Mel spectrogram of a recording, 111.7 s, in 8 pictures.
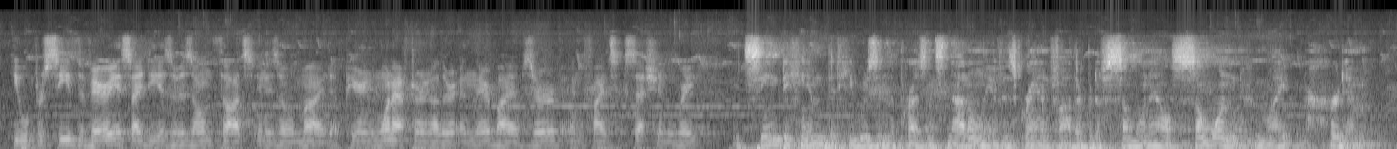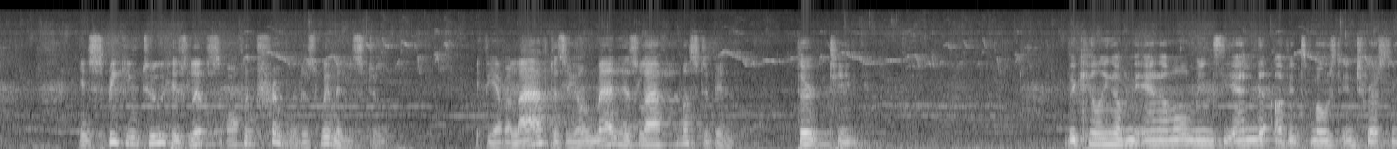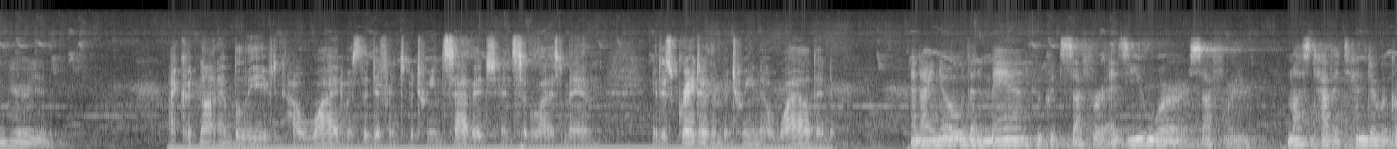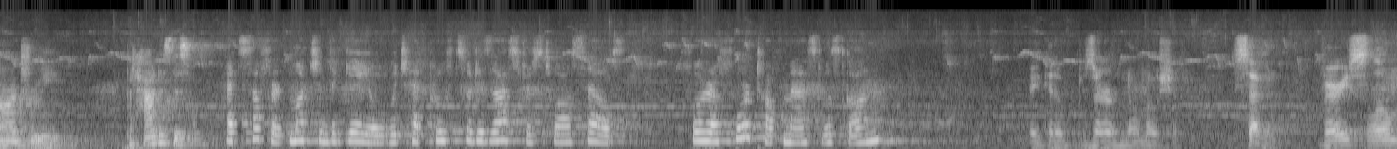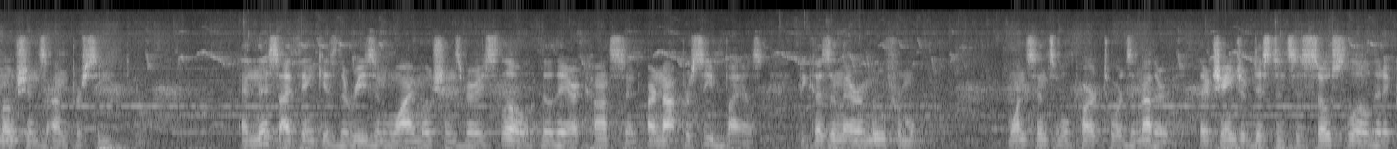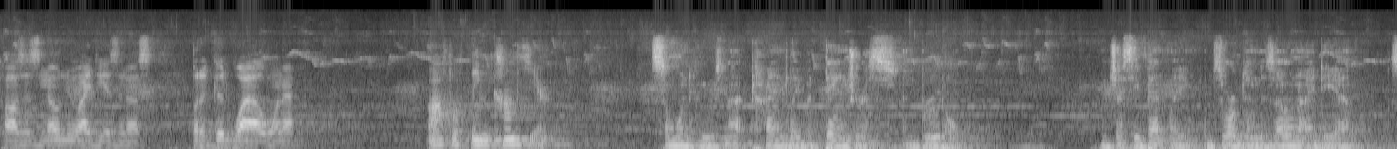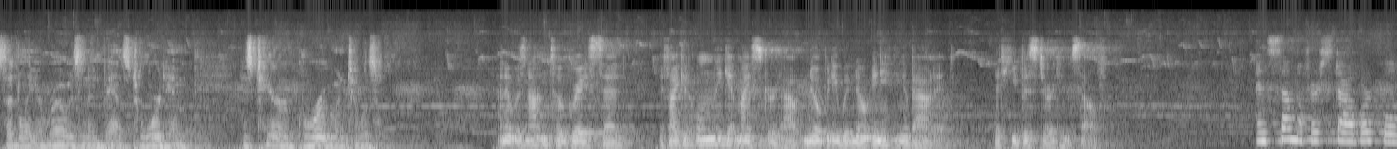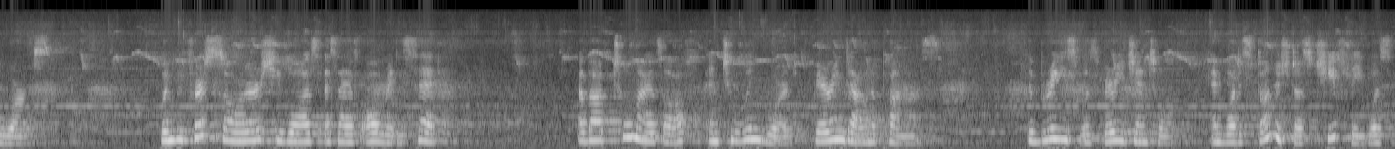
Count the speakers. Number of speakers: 7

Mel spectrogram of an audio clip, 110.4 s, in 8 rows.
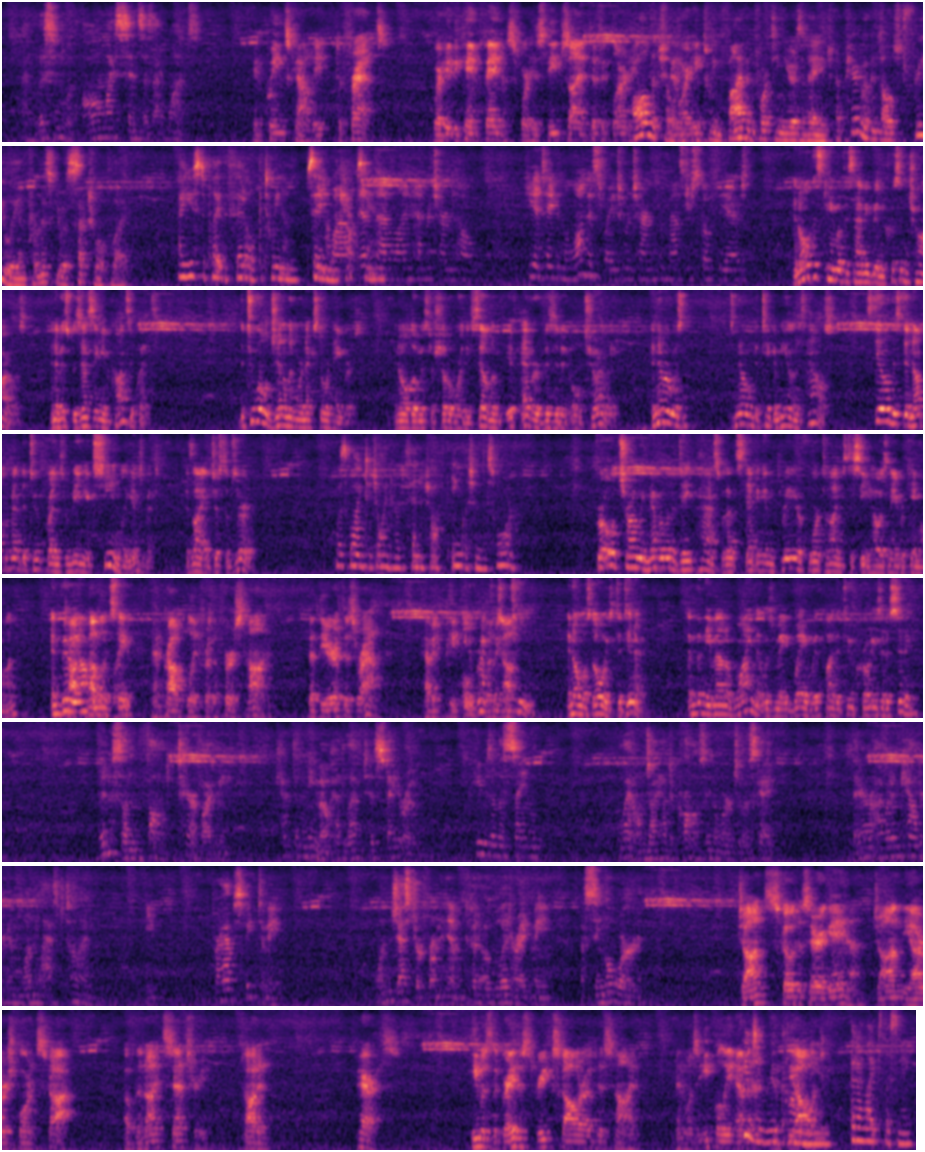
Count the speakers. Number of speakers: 6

